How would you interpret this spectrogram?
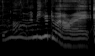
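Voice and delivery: high-pitched drawn 'mm', then settling; grudging approval that starts up high; hesitant concession. Acted. She answers his hope to be better, hesitant concession. Character's teasing, hesitant reply.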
